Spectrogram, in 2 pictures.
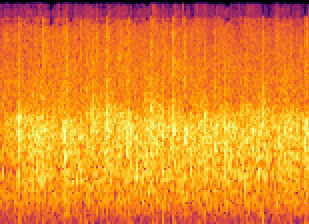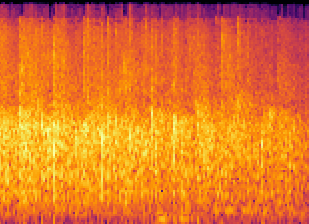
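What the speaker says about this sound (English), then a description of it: "So let's give them a round of applause." An audience at a Yale town hall event bursts into dense, sustained applause, many hands clapping together at close range, fading slightly toward the end.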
